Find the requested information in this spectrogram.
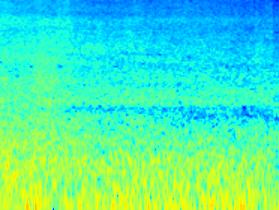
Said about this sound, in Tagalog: Kita nyo yung hampas ng alon.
